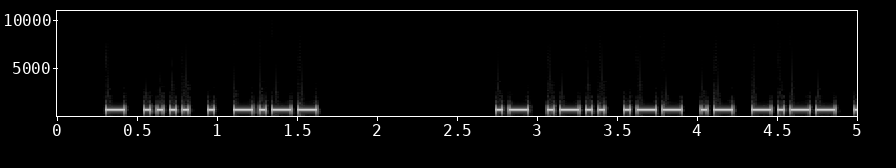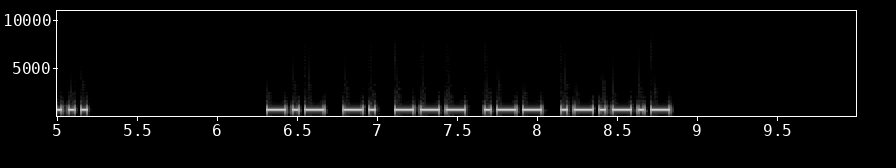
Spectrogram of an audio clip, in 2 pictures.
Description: Morse code, heard as a keyed tone, about 30 wpm, 700 Hz. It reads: THEY ALWAYS KNOW.
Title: 4x Word-Spacing - Sentences from Top 300 Words - 30wpm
